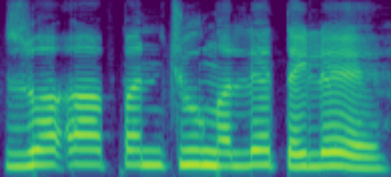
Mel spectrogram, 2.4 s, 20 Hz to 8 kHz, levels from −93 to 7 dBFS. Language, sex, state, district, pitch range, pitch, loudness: Wancho, female, Arunachal Pradesh, Longding, 220-245 Hz, 235 Hz, -12 LUFS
